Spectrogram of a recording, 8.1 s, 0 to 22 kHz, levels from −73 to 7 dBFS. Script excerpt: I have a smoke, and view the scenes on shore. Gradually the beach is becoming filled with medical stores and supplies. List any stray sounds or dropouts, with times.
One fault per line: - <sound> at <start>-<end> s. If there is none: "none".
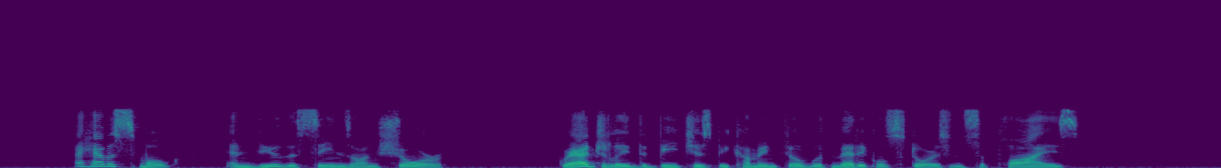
none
